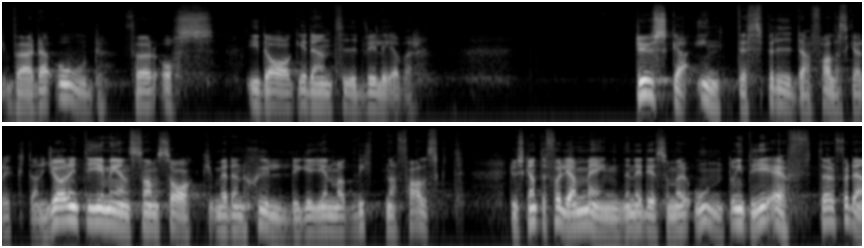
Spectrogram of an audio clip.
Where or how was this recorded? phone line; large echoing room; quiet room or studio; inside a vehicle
large echoing room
